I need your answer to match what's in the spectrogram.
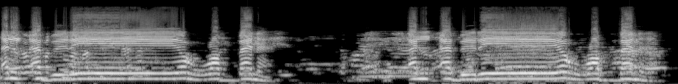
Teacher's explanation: الراء هتضغم في الراء للسوسي، والراء برضو الألف اللي قبلها ممالة · انت احيانا بيكون عندك راء مكسوره مرققه وبعدها راء مفخمه · Term: الإمالة، تفخيم كامل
